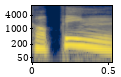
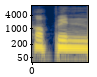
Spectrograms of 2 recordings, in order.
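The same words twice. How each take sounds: First: The final g sound is clearly pronounced. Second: The final g sound is dropped or unclear. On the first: The speaker calls it right. "জি, আপনার কনসোনেন্টটা খুব সুন্দরভাবে pronounce করতে হবে" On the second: The speaker calls it wrong. "অনেকে শপিং বলে"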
